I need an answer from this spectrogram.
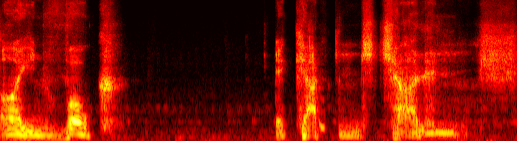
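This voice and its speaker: Using a booming, raspy put-on character voice, a man speaks very slowly with long, frequent pauses, the sound dry and close with no echo. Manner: commanding, challenging.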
